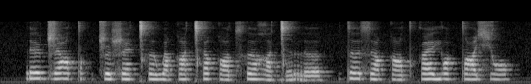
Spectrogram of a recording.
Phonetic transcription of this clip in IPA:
ɾ ɛ˦ ɖ͡ʐ æ˦ tˤ | ʈ͡ʂ ɜ˨ ʂ æ˨˦ ǀʰ ɜ˨ w ɛ˨ q æ˦ ǀʰ ɛ˦ q ɔ˨ t͡sʰ ɜ˦ ʁ a˨ ɡ͡ǀ ɜ˦ r ɜ˨ | t ɜ˦ s ɜ˨ q æ˨ tˤ k æ˦ j ɔ˦ ɡ tˤ æ˦ ɕ ɔ˦

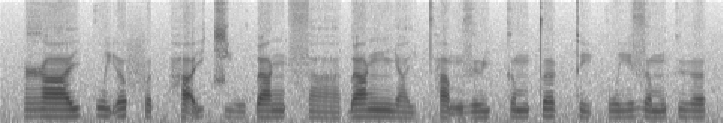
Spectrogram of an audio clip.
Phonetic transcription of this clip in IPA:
ɣ aː˨˦ j k w ḭ˧˥ ə̯ f ə˨˩ t̚ h a̰˧˥ j t͡ɕ i̤˨˩ w ɗ a˧ ŋ s a̤ː˨˩ ɗ a˧ ŋ ɲ a̤˨˩ j t̪ʰ a̰˧˨ m z ɨ˨˦ j k ə˧ m t̪ əː˦˥ k̚ t̪ i˧˩ k w i˨˦ z ə˨˦ m k ɨ˧ ə̯

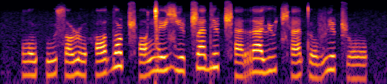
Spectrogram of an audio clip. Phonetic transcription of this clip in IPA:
lˠ u˩˧ h u˩˧ s ɒ˩˧ ɭ o˩ h ɒ˩˧ d ɒ˥ ʈ͡ʂʰ ɒ˩˧ ŋ͡ǀ e˧˥ ʑ i˧ ʈ͡ʂ æ˥ d i˥ ʈ͡ʂʰ æ˩ r æ˧ lʲ u˧˥ t͡ɕʰ æ˩˧ t o˩ v i˥ ʈ͡ʂ o˩

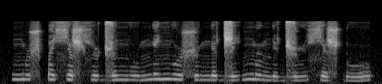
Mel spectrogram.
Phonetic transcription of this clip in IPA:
ŋ͡m u ʂ ɓ ɐ ç ɐ ʂ ç ʉ ɖ͡ʐ ɵ ɲ u ŋ e ɲ u ʂ ʉ ŋ e ɖ͡ʐ i ŋ͡m ɵ ŋ i ɖ͡ʐ ʉ ç e ʂ ɗ u

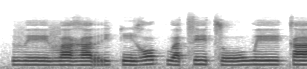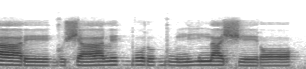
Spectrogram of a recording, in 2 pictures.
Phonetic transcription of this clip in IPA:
β eː˨ v a˨ ɣ a˨ r i˨ k ĩ˨ ɣ ɔ˦ kʷ a˨ t͡s e˦˨ t͡s oː˨˦ w eː˦ k aː˦˨ ɾ eː˨ ɡ ʊ˨ ʃ aː˨˦ l e˦ ɡ͡b o˦˨ ɾ ʊ˦ ɡ u˨ n i˦ n a˦ ʃ e˨ ɾ ɔ˦

